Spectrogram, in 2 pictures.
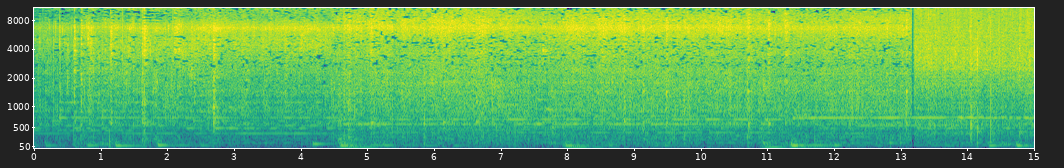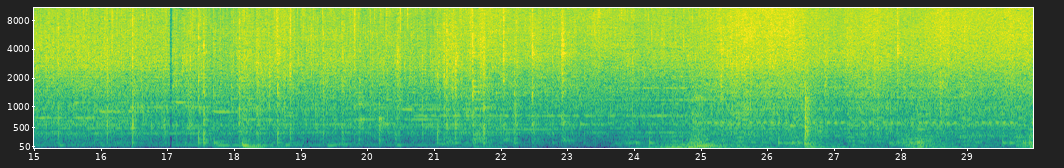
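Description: Sliced pork frying in hot oil with garlic and ginger in a wok: a steady sizzle with a spatula clicking and scraping against the wok as it is stir-fried. About halfway through the sizzle turns brighter and hissier, and it grows louder near the end as capsicum strips are tossed in.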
